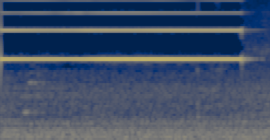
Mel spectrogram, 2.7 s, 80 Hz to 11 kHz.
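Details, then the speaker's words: GE microwave about two years old that trips the breaker when started: multimeter across the door switch gives a steady high beep for about 2.5 seconds, showing continuity when it should be open; door switch stuck closed, needs replacing. "Okay, this is the parts of the microwave because there's a problem when you try to turn it on the microwave, and then the brake trips. So I find out that this is the sensing sensor on that mic door of the microwave."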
